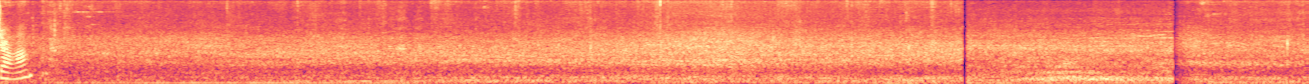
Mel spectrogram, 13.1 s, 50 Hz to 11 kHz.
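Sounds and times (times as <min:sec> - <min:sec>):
road noise: 0:00.0 - 0:13.0
vehicle engine humming: 0:00.0 - 0:13.0.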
